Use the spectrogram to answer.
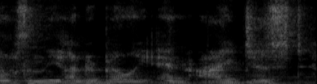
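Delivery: breathy unvoiced whisper. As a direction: whisper your worry to the group. Whispering fears to party.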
